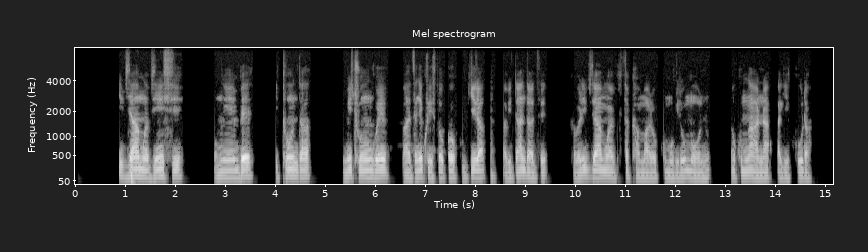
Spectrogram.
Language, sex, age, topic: Rundi, male, 18-24, agriculture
